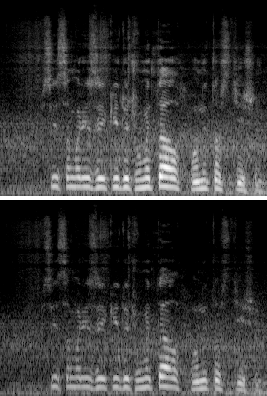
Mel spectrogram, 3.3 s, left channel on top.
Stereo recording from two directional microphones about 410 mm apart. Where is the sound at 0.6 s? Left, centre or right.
Centre.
